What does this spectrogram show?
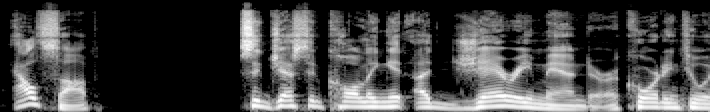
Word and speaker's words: gerrymander: suggested calling it a gerrymander, according to its account. Okay, it's Gerrymander. Gerry, the last name with that soft, uh, that that, uh, soft G. Well, it turned into a hard G, gerrymander.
